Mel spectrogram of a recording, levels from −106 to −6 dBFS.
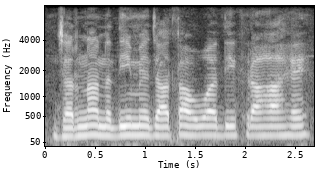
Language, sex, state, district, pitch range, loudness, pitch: Hindi, male, Madhya Pradesh, Dhar, 145-155 Hz, -15 LUFS, 150 Hz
